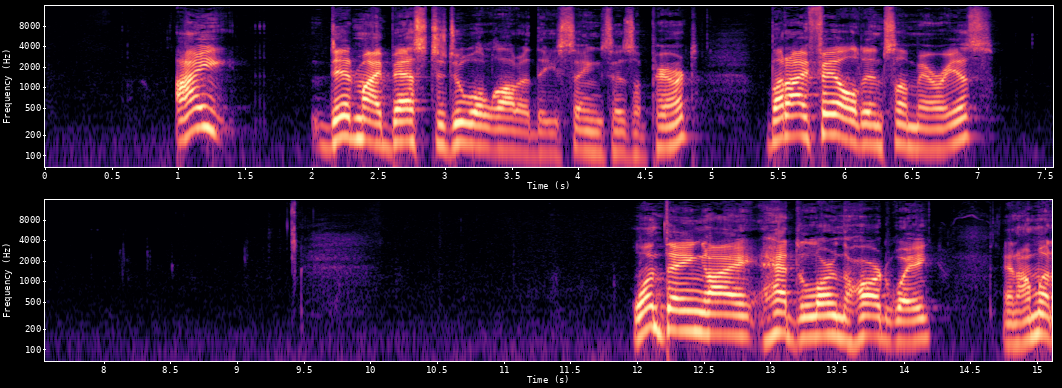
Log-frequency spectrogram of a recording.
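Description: An elderly man speaks with emphasis into a microphone, in short bursts with pauses.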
